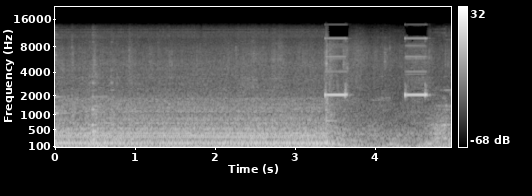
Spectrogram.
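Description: A microwave oven set outdoors on a slope hums steadily while heating an egg, then its running stops and two short electronic beeps sound close by.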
